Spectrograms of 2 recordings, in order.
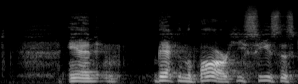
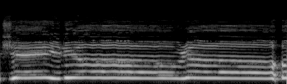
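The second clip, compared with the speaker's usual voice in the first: much higher, louder shrill wail; mock panicked plea; 6 dB louder, much slower than usual. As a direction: ham up the victim being pinned in the snow. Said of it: "he's like".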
